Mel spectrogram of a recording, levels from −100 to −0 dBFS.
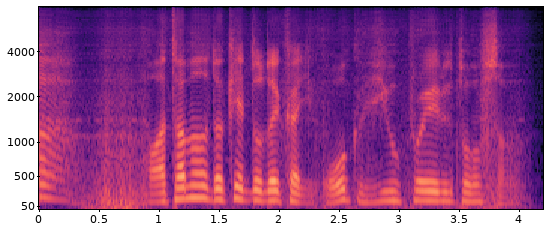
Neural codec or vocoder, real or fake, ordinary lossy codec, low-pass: codec, 16 kHz, about 1 kbps, DyCAST, with the encoder's durations; fake; none; none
